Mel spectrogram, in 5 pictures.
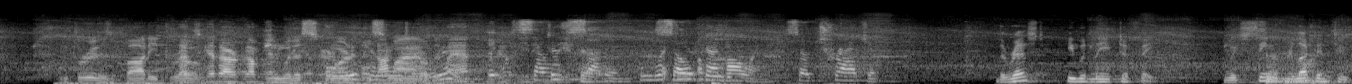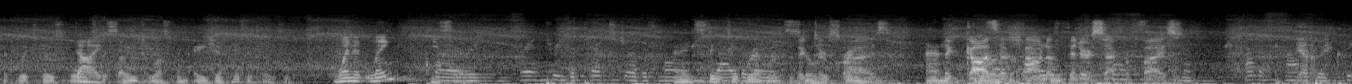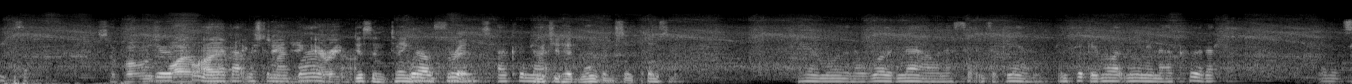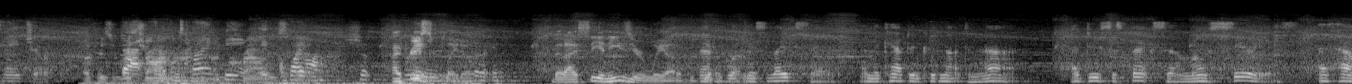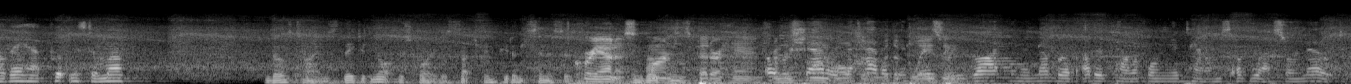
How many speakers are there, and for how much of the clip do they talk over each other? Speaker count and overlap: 8, about 42%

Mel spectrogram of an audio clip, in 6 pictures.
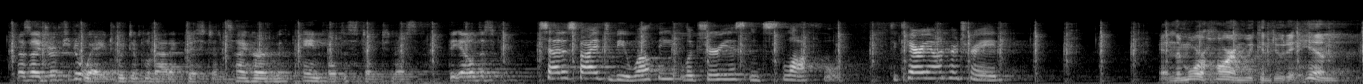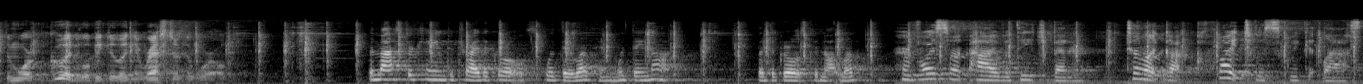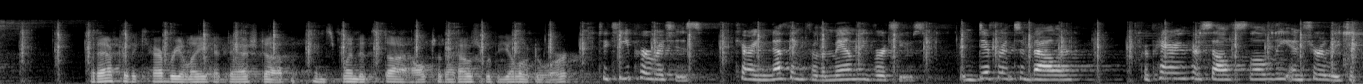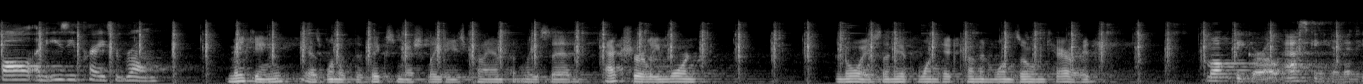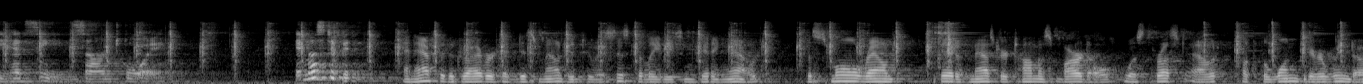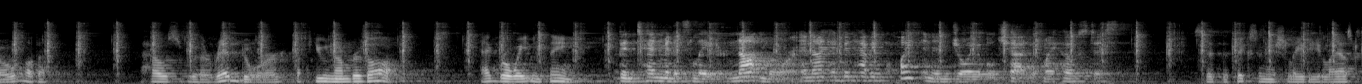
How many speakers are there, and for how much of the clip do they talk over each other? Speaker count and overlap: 6, no overlap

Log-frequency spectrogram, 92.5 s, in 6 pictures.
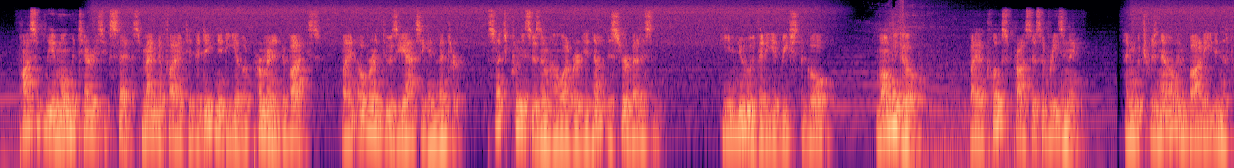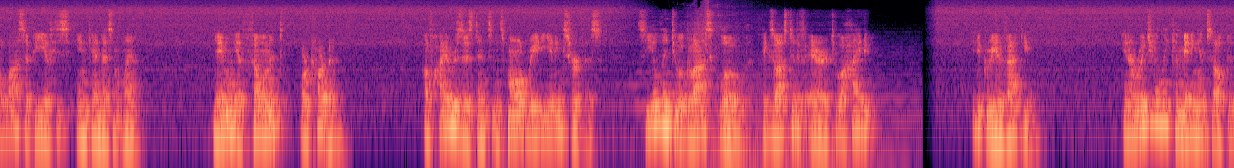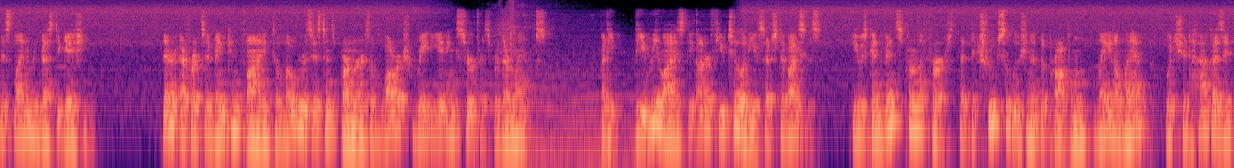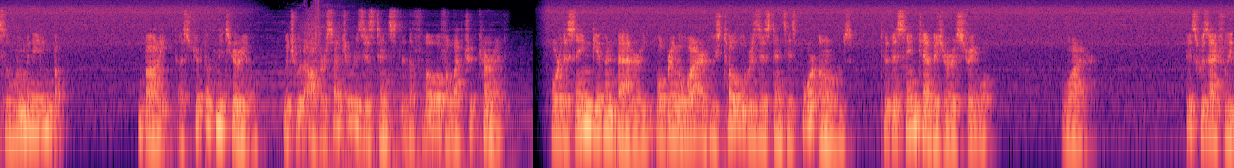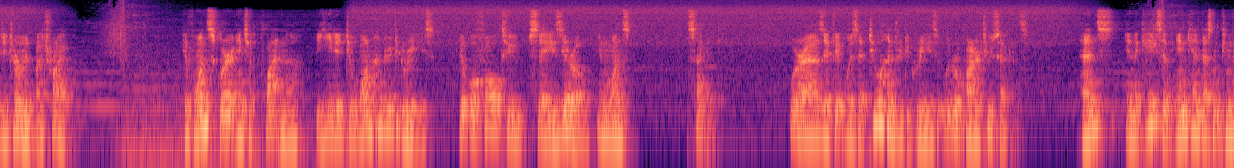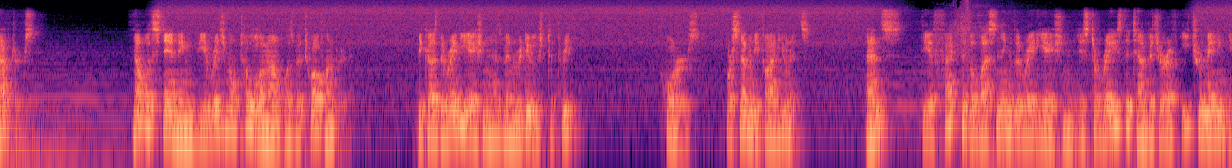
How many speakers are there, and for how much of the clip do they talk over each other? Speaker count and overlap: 1, no overlap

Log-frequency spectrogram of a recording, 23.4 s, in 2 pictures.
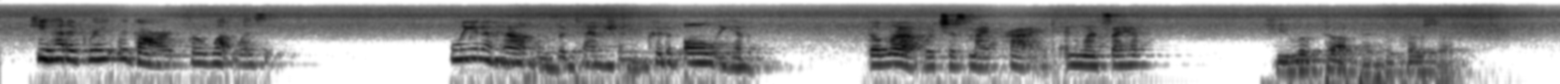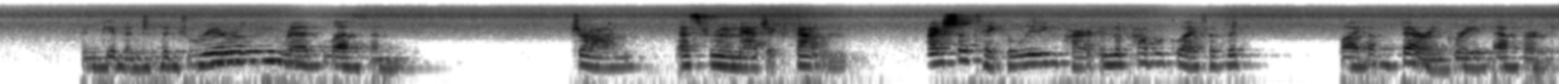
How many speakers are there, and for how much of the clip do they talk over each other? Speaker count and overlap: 4, no overlap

